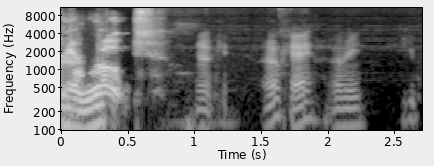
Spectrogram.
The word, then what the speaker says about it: garrote: The Garrett wire. That piano It's wire. a garrote.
